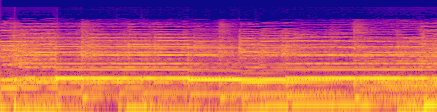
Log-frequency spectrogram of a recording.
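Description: Instrumental break played on an arranger keyboard: a guitar voice carries the melody over the keyboard's accompaniment, with a moving bass line and a long held note underneath.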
